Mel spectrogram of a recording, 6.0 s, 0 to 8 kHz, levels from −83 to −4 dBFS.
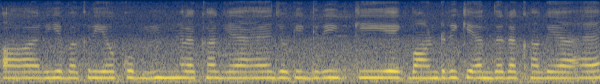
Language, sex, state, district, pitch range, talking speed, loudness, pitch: Hindi, female, Uttar Pradesh, Muzaffarnagar, 220-230 Hz, 170 wpm, -15 LUFS, 225 Hz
